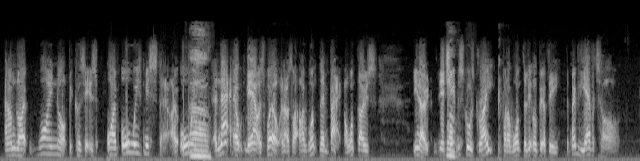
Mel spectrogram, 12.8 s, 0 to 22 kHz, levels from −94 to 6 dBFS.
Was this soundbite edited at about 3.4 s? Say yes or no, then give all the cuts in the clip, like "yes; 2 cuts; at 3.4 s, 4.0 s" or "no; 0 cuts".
no; 0 cuts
